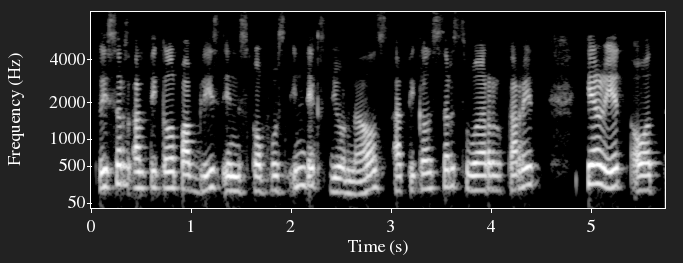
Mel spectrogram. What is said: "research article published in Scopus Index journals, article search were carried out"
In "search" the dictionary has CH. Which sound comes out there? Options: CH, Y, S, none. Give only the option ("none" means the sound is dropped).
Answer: S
